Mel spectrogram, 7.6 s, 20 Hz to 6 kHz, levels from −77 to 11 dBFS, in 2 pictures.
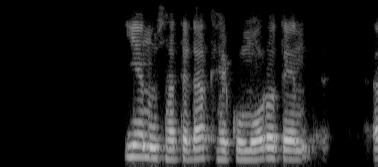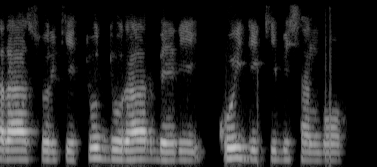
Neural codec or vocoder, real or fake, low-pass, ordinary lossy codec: none; real; 5.4 kHz; Opus, 16 kbps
